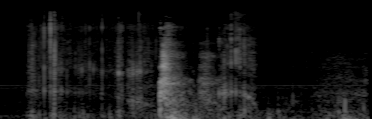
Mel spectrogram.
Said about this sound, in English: Listen to me chew.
